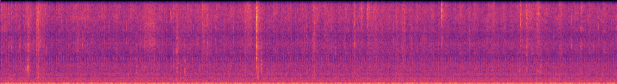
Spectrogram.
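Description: A car engine idles with a steady, low rumble, heard from inside the car.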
